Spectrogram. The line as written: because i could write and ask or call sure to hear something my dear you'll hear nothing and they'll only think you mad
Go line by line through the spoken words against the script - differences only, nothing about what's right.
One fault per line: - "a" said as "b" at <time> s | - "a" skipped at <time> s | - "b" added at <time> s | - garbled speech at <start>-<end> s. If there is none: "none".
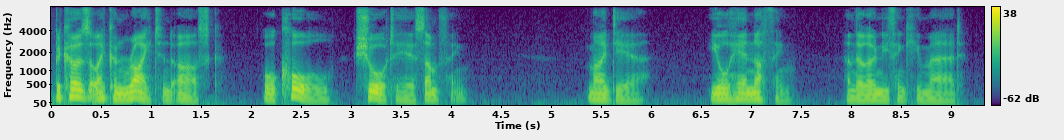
- "could" said as "can" at 0.5 s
